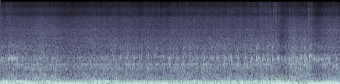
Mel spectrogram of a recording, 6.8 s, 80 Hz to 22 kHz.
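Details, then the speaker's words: Chevy Avalanche V8 bought non-running, with clogged cats, burned wiring and old possibly varnished fuel, started on almost no gas: low idle rumbles unevenly, the beat wavering and sagging as if about to stall. Rough idle, cause unconfirmed. "almost no gas it's okay let's just start it right up man see doesn't sound great though"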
